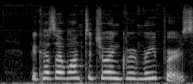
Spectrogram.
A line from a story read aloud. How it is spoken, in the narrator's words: I exclaim, a little worried by their possible reaction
